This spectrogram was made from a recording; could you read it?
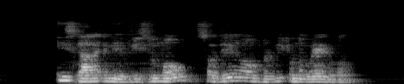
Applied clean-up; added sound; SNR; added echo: neural mask model DeepFilterNet 3.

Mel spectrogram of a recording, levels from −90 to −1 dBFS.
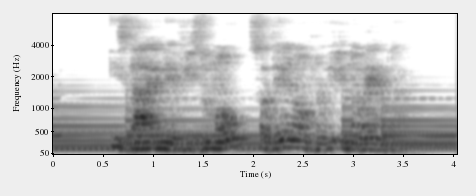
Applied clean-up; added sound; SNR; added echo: none; Piano; 6 dB; reverberation time 0.3 s.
